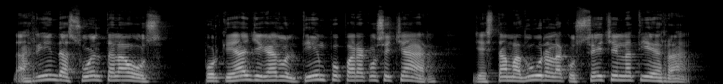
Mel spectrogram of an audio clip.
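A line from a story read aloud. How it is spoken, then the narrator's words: Shouting. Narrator (Spanish): otro ángel le gritó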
